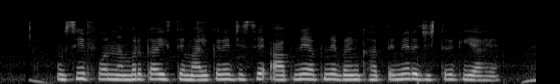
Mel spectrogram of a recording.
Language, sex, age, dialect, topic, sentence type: Hindi, female, 18-24, Awadhi Bundeli, banking, statement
